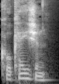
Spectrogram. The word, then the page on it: caucasian: British English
